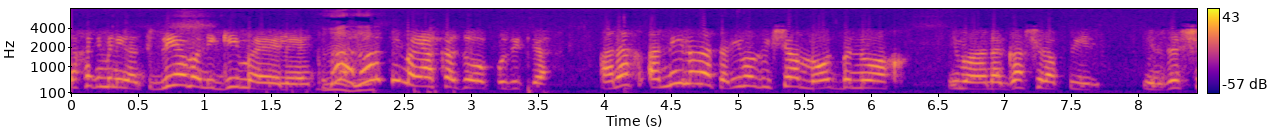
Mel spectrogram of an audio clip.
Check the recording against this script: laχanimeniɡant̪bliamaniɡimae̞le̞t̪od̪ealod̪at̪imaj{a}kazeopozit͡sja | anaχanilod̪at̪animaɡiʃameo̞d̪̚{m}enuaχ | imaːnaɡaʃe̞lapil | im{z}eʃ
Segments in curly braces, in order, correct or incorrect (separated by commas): correct, incorrect, correct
